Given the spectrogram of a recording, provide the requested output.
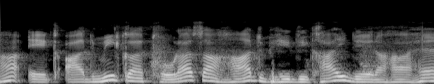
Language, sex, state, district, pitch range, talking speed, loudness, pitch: Hindi, male, Jharkhand, Ranchi, 115-165 Hz, 165 wpm, -16 LUFS, 125 Hz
